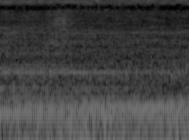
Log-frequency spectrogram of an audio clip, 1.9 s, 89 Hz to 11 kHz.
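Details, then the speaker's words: Rolls-Royce Corniche convertible that sat 14 years, ignition on with engine off, low fuel: low, steady electric hum of the fuel pump priming fuel to the front; owner thinks it may be labouring on low fuel. "Hear the pump kicking in? Yes, the pump working the fuel to the front."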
